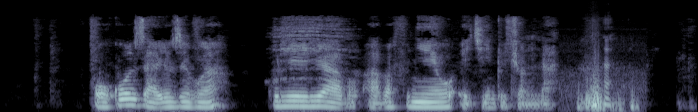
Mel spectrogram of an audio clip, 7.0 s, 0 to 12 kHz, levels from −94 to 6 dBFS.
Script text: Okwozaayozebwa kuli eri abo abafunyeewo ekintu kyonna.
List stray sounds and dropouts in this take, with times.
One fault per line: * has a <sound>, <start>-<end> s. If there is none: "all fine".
* has a laugh, 5.8-6.4 s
